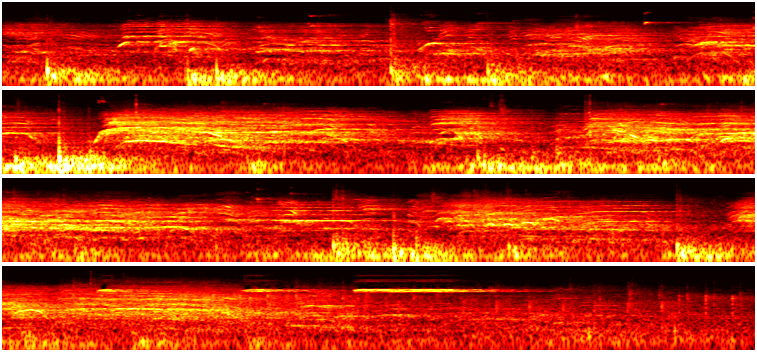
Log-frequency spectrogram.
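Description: Volleyball players and spectators in a gym shouting and cheering over one another, with sharp smacks of the ball being hit. The voices get loud about a quarter of the way in and fade near the end.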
